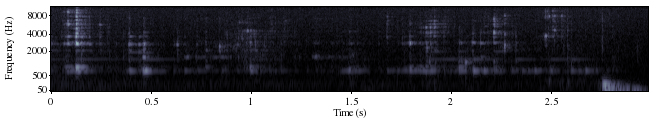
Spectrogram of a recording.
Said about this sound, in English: Yeah, you can always trust water. And on that note, I'm going to take a sip. Sip time.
